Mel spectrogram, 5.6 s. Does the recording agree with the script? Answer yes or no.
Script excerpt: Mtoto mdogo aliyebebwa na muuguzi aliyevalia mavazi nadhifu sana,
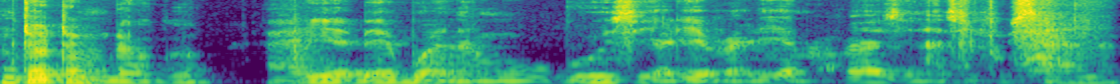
yes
